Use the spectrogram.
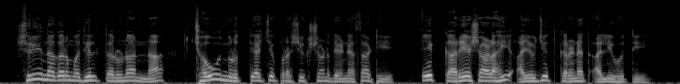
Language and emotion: Marathi, neutral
